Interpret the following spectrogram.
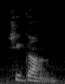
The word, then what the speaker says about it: Qigong: It's spelled Qi is one word, and the next word is Gong, Gong, and you can pronounce it a couple different ways, but Qigong.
